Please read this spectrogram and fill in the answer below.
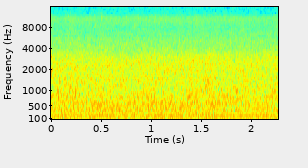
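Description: Steady hiss with a low, even hum underneath: the background running noise of an aquarium shop's water pumps and filtration.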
